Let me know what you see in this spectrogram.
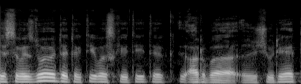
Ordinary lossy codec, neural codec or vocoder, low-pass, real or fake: MP3, 64 kbps; none; 14.4 kHz; real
